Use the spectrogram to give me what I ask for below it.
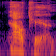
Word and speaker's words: Alkan: that, but it's by Al Kan. Along Alcan rhymes with Kcan, the dog food if you do it in English.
